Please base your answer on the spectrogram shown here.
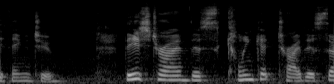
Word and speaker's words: Tlingit: to these time this clink it try this so it's well it starts with the tea but it's pronounced with a K this clingy tribe lived in the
